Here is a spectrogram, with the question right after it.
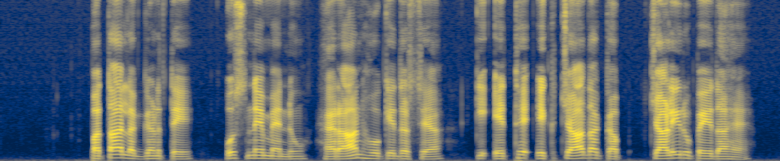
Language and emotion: Punjabi, neutral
